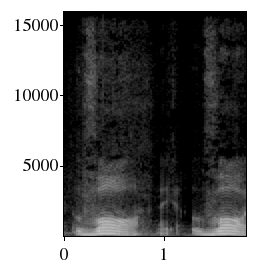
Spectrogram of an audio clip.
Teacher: Fadhallat, dha, jangan dibaca dho, tidak vokal o, vokalnya tetap a, dha, tidak perlu monyong, membaca huruf tebal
